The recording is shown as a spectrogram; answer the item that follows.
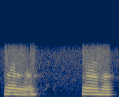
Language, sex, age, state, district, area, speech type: Bengali, female, 30-45, West Bengal, Bankura, urban, conversation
